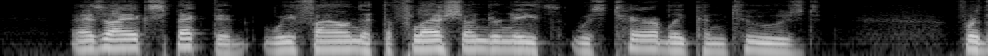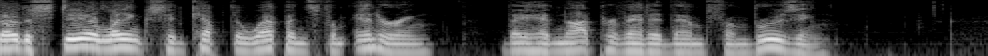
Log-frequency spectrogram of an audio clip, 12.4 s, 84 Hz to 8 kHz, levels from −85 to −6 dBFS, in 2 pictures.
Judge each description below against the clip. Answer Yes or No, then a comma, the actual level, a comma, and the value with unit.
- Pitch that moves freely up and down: No, average, 3.6 semitones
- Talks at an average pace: Yes, average, 145 wpm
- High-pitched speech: No, low, 135 Hz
